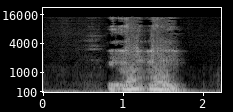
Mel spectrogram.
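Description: A man clearing his throat: one short, rough burst in two pushes, about a second in.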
